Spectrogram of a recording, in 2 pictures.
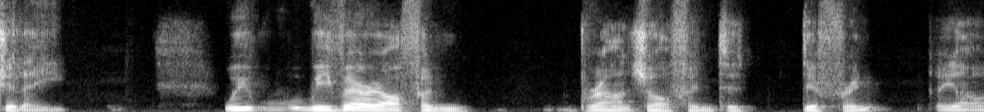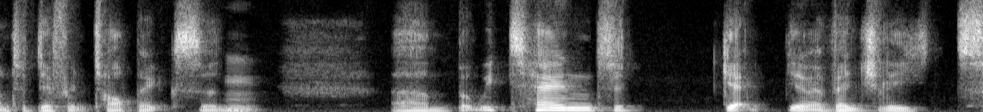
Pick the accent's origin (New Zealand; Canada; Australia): New Zealand; now in United Kingdom; growing up in New Zealand, in the late 70s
